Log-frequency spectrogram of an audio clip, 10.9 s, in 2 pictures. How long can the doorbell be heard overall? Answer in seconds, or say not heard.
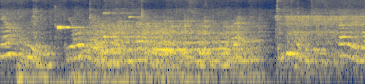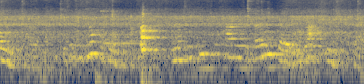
2 s.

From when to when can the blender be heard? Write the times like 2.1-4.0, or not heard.
0.0-10.8.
